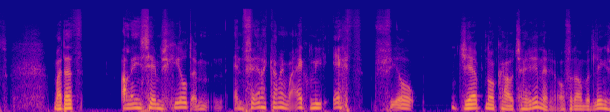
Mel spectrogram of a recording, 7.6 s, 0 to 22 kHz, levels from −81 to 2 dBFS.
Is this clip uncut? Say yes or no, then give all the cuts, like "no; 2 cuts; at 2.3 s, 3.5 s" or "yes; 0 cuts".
yes; 0 cuts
